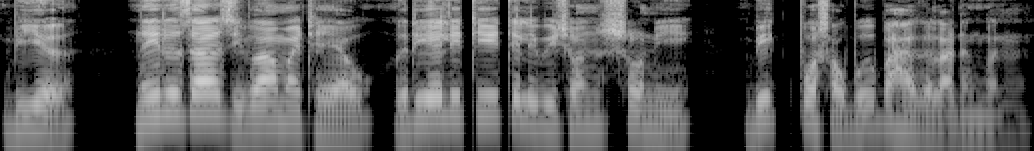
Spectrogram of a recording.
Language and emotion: Bodo, neutral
